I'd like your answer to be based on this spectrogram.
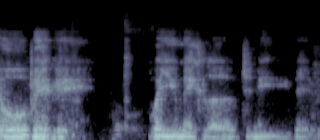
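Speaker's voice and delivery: very deep, very soft, hushed murmur.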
